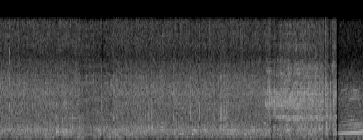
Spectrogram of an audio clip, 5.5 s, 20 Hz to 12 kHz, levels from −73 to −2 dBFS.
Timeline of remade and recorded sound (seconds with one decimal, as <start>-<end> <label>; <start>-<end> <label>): 0.0-1.2 recorded; 1.2-1.7 remade; 1.7-5.5 recorded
